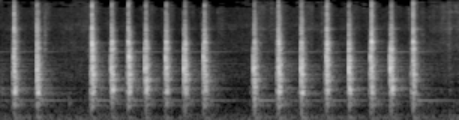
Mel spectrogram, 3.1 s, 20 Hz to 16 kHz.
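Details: Suzuki Samurai transfer case with Trail-Gear 4.9:1 gear set, mic on the case: pushing in the clutch while driving gives rapid hollow gear-slap clacks, about eight per second; same noise in two cases, input/output shafts shimmed with no play, cause unconfirmed.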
